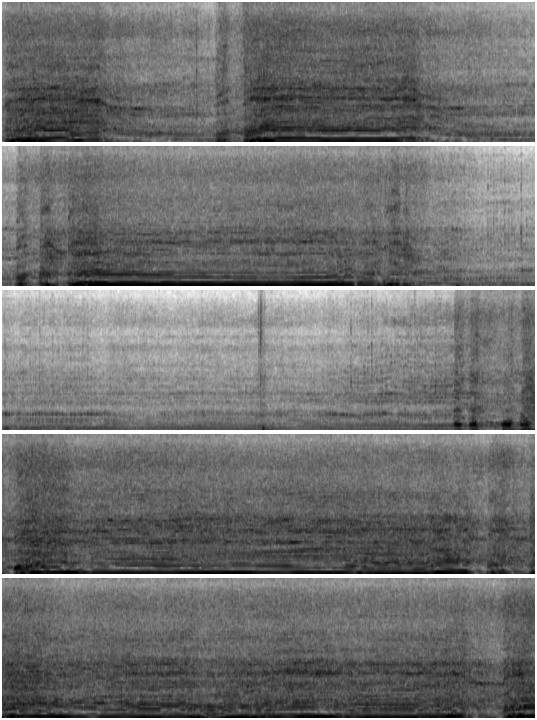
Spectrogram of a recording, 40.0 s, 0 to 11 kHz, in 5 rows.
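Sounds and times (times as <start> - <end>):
chainsaw cutting: 0.0 - 39.9.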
